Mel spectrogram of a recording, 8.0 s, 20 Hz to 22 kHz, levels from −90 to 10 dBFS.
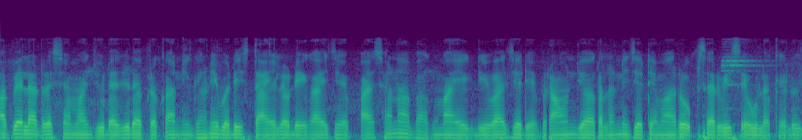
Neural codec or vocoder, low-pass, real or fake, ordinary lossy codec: none; 7.2 kHz; real; none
